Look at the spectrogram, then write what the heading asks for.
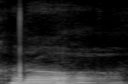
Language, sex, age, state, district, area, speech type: Nepali, male, 45-60, West Bengal, Alipurduar, rural, spontaneous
